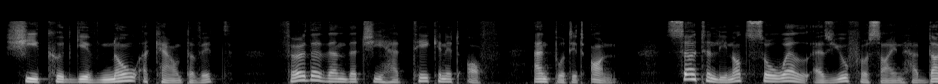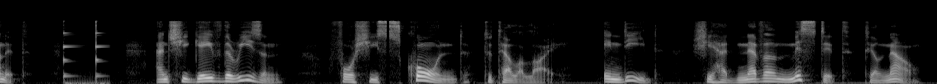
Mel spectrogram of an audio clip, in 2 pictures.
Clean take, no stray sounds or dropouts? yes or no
no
